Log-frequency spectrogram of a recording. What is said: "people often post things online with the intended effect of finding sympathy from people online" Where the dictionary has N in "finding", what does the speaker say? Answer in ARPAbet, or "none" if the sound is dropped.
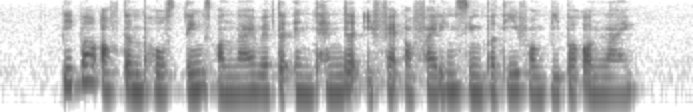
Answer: none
